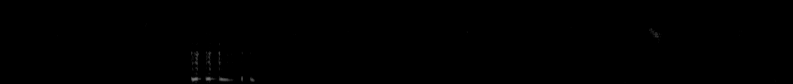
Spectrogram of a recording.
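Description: Near silence with faint small-bird chirps scattered throughout. A brief voice about two seconds in is the loudest sound.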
